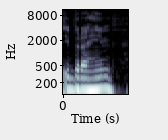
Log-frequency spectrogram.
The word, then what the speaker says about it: Ibraheem: My name is Ibraheem.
